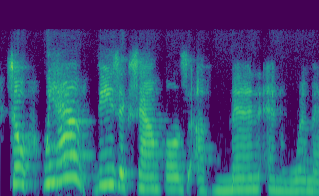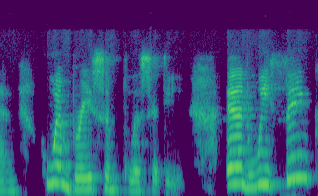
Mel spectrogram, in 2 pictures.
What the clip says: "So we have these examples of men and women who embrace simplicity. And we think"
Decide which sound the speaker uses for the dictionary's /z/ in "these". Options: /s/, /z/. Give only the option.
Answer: /z/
